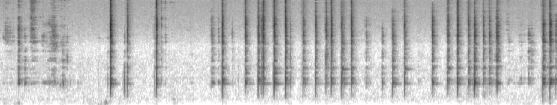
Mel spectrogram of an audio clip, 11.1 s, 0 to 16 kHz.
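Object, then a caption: Sheet-metal tea tin. A tall, hollow, printed metal Ceylon tea tin is held on its side and tapped with fingertips and nails in an irregular rhythm of about thirty quick taps. Each tap gives a short, hollow metallic tock pitched around 760 Hz with a bright click on top, dying away almost at once, with quiet gaps between clusters.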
